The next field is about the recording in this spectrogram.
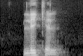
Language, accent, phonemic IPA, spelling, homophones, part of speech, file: French, France, /le.kɛl/, lesquels, lesquelles, pronoun, LL-Q150 (fra)-lesquels.wav
- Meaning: 1. masculine plural of lequel: (following a preposition) which, that, whom 2. which ones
